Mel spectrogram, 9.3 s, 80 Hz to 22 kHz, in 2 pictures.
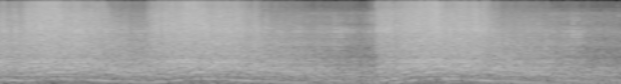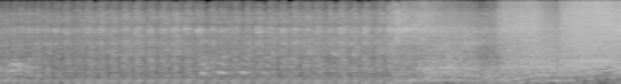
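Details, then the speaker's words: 1978 cafe scrambler motorcycle after rewiring, revving: steady light tapping about four per second plus popping from a leaking exhaust; ticking judged to come from inside the engine, not exhaust. "doesn't sound like the exhaust no sounds let's come from here so that I'm sure that sounds like it's in there that noise to me doesn't sound right that sounds like it's coming to inside where the ballot box in there it's not exhaust"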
